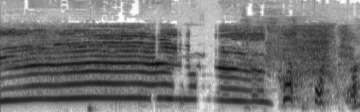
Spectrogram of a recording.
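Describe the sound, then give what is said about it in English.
A voice imitates a police siren with a loud, sustained wailing tone held for over a second, then a second rising wail breaks into choppy vocal bursts. “There's not a police siren in this world, so no one knows what you're doing.”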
